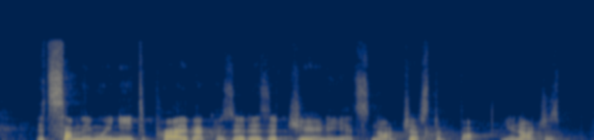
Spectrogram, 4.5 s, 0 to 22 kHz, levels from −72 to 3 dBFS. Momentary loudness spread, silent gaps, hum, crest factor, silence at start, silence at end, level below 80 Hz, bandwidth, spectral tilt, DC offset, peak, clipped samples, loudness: 11 LU; none; none; 24 dB; 0 s; 0.25 s; -76 dBFS; 16 kHz; -4 dB/octave; under 0.1%; -4 dBFS; under 0.1%; -29 LUFS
